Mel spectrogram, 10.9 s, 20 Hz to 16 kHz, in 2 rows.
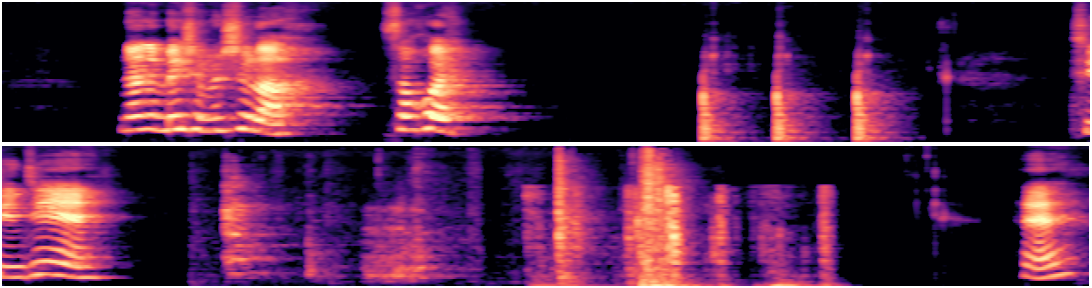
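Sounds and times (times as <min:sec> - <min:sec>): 
speech: 0:00.6 - 0:02.4, 0:05.4 - 0:06.7, 0:10.6 - 0:10.8
office door being shut and locked after a meeting: 0:06.4 - 0:09.7.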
